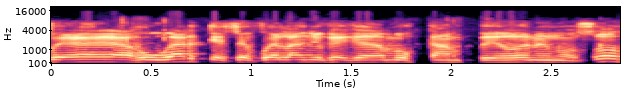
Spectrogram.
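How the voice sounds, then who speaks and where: A man's fairly high voice, a plain, everyday voice, at a fairly quick pace, in a dry, close sound with no echo. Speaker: former baseball catcher. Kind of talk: casual chat.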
